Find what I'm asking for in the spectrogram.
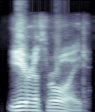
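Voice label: "erythroid", American English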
